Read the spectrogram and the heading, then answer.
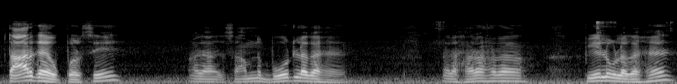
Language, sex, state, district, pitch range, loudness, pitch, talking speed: Hindi, male, Chhattisgarh, Raipur, 100-145 Hz, -19 LUFS, 125 Hz, 135 wpm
